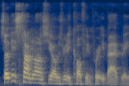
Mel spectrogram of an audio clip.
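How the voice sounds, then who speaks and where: With a Cockney accent, a man talks at a fairly quick pace on a very clean recording with a silent background. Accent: London Cockney. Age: 60s. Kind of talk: casual live-stream monologue. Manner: casual, rambling, sweary.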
